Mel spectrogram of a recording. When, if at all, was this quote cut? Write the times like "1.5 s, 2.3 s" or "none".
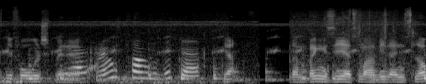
2.9 s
